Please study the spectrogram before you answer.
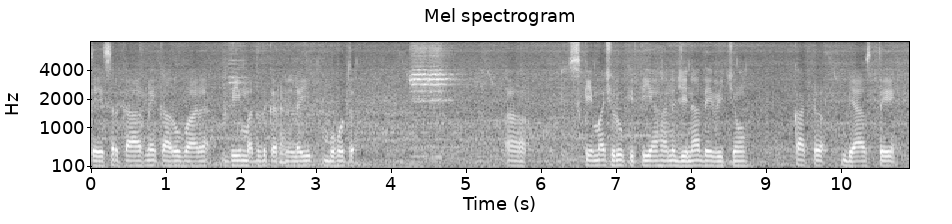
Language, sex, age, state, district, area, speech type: Punjabi, male, 18-30, Punjab, Kapurthala, rural, spontaneous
